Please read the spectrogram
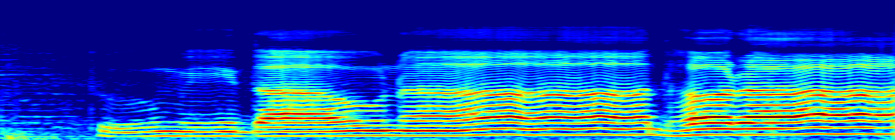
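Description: A man singing unaccompanied, holding long drawn-out notes with a slow wavering vibrato. The voice comes in about half a second in and breaks off briefly twice.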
